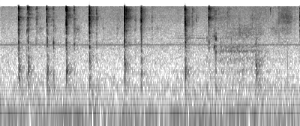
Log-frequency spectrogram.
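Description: Code is typed on a computer keyboard during an AJAX tutorial, a quiet, steady run of soft key clicks at an uneven rhythm over a low background hum, with no speech.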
